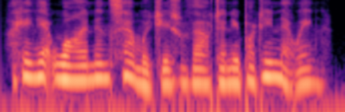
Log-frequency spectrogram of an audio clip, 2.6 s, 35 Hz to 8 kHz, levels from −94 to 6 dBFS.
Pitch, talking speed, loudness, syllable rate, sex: 160 Hz, 210 wpm, -17 LUFS, 7.0 syllables/s, male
